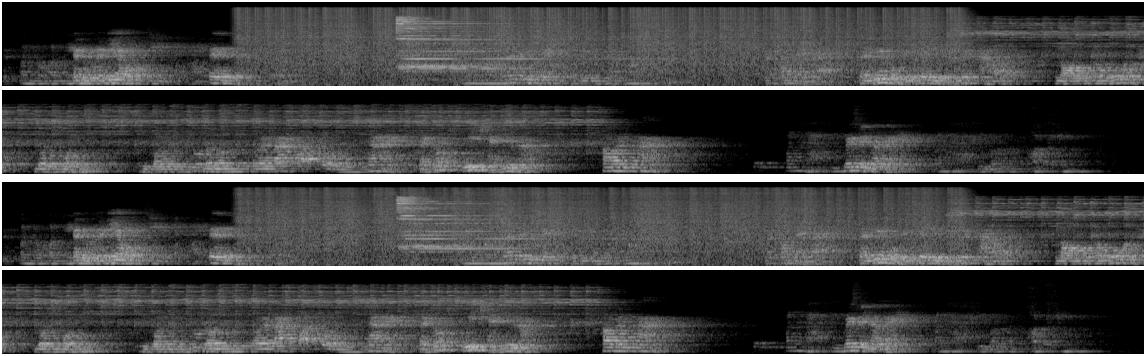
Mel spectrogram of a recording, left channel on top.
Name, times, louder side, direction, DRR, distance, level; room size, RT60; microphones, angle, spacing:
voice 1, 0.2-2.1 2.7-3.0 4.5-6.8 7.2-7.3 12.1-12.4 12.7-14.0 19.2-20.5 20.7-22.3, right 1 dB, 60° right, -8 dB, 1.0 m, -40 dB
voice 2, 0.7-1.3 2.1-2.4 5.0-5.5 5.8-6.0 7.6-10.1 10.5-11.4 11.7-12.3 12.8-16.7 17.4-18.0 18.9-19.0 19.8-20.4, right 1 dB, 5° right, -9 dB, 0.5 m, -28 dB
sound 1, 2.3-9.6, left 2 dB, 85° left, 1.1 m, -29 dB
sound 2, 3.9-7.0 7.3-7.4, equal, 35° left, 0.8 m, -27 dB
sound 3, 9.4-17.4, right 2 dB, 90° right, 1.0 m, -33 dB
3.0 x 2.0 x 3.5 m, 1.4 s
head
